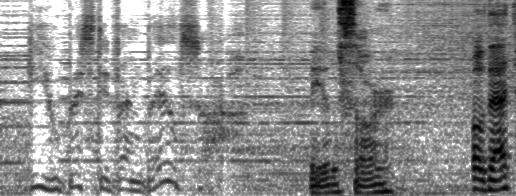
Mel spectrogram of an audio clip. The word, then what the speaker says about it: Baelsar: Baelsar. Oh, that's how that's pronounced?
